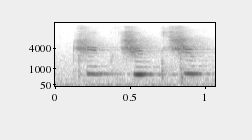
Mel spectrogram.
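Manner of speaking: very high tiny peeping voice; baby chick cheeps. Acted. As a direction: chirp like newborn chicks. Baby chicks just hatched.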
